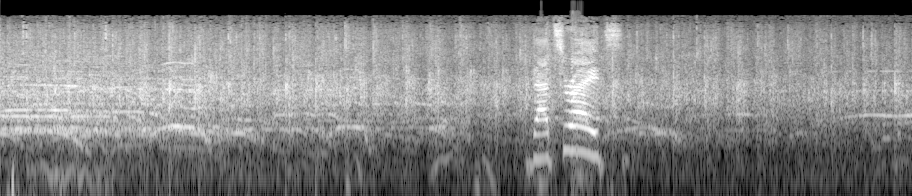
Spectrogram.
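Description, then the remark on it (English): A full banquet room of people at the Christ the King Conference in Dubuque, Iowa, applauding steadily for Our Lady of Good Success Radio Network for several seconds, a dense wash of clapping with a few shouts and cheers rising above it, then a man's voice speaking briefly near the middle. “One more time, big applause.”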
